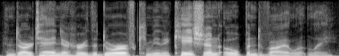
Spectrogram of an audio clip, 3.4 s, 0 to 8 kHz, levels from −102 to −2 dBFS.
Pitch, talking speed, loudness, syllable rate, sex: 115 Hz, 160 wpm, -18 LUFS, 5.9 syllables/s, male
